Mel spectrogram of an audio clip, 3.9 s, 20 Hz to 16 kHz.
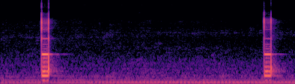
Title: Neato Botbac D3 beeping sound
